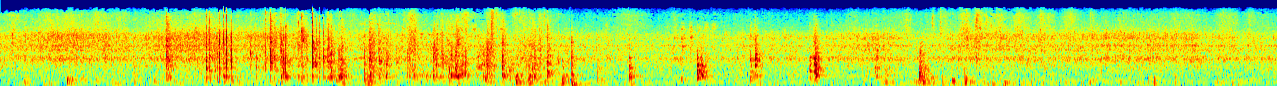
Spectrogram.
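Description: Irregular knocks, clatters and scrapes of a goat pawing at a plastic feed bowl on straw bedding, densest in the first half and thinning out after about twelve seconds, over a steady background rush.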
